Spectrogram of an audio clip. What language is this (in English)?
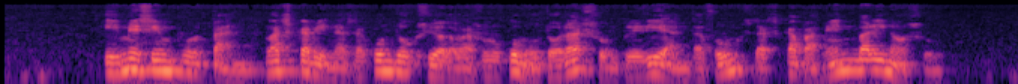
Catalan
